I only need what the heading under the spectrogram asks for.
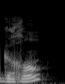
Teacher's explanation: this first form here for the masculine, grand, so you don't pronounce the final D, will be exactly the same as the plural form for the masculine, grand.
